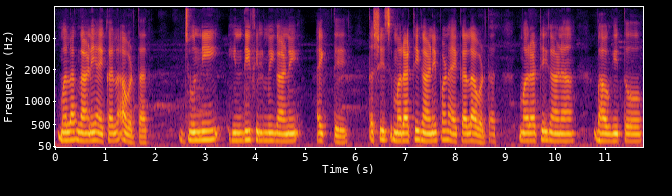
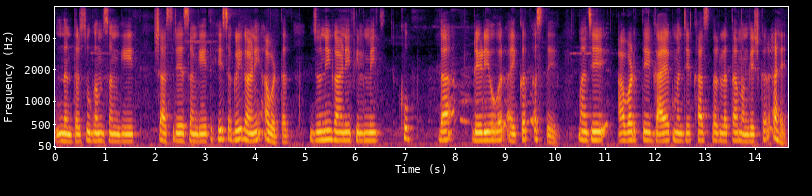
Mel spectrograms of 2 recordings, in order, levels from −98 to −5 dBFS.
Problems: constant background noise, background conversations at intervals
